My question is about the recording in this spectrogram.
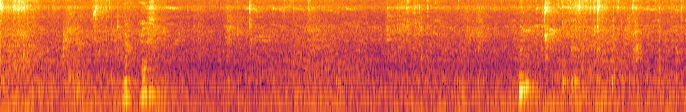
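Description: Near silence, with faint chewing and mouth sounds and a few soft clicks of someone eating with her fingers.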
